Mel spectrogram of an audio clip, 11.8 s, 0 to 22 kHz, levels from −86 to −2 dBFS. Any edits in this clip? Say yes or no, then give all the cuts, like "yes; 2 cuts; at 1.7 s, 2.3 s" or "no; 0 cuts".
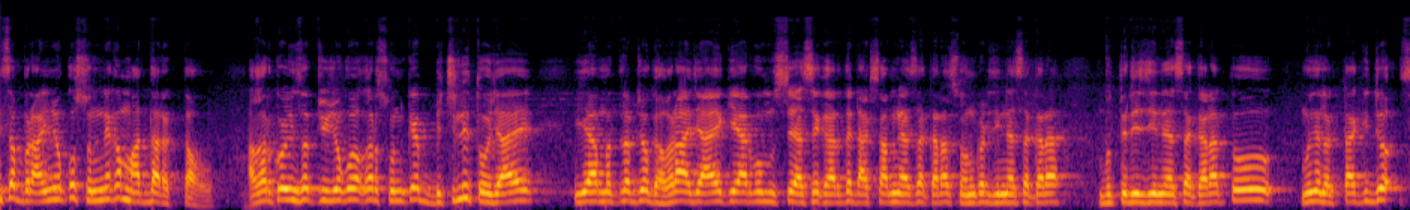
no; 0 cuts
